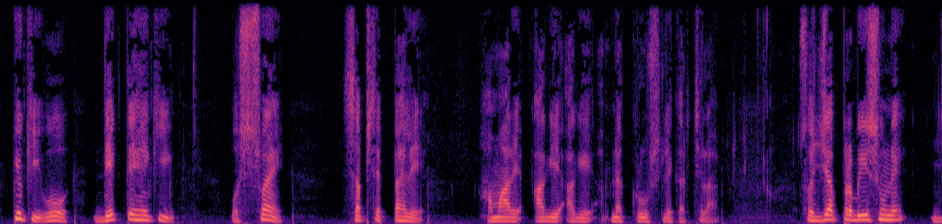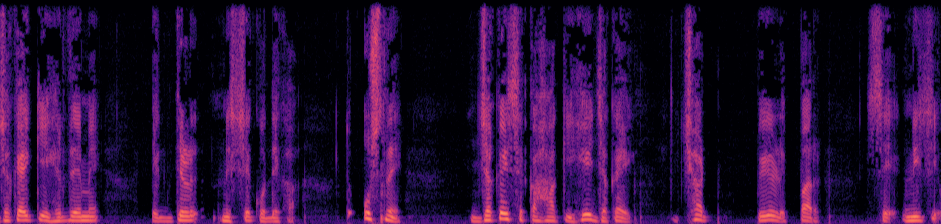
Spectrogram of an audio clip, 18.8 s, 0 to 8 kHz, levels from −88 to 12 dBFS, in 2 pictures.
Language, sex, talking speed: Hindi, male, 130 wpm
